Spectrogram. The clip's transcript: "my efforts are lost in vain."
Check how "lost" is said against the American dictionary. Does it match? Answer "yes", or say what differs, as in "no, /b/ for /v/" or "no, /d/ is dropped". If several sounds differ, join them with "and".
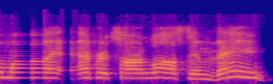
yes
